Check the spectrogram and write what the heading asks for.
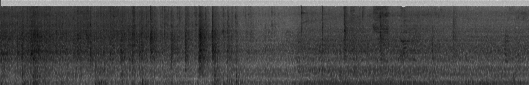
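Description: Volvo demolition excavator's diesel engine running, with crashes and clatter of concrete and masonry falling off the building in the first half. About six seconds in the engine note becomes steadier and louder as the machine works under load.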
